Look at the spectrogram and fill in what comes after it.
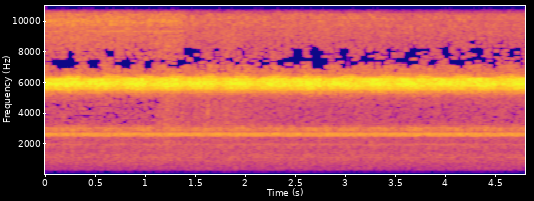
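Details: A giant cicada's continuous shrill drone: one bright sustained tone with a weaker lower band, level and unchanging throughout, over faint background hiss.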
